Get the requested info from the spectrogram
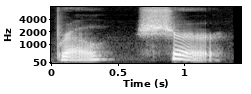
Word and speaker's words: brochure: We do say that O as a long O, bro-sure.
